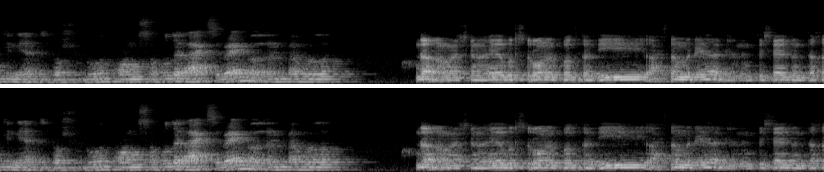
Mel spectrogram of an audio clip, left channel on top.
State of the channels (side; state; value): both; normal; correlation 0.86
